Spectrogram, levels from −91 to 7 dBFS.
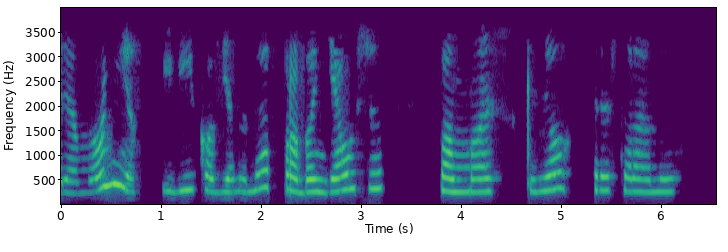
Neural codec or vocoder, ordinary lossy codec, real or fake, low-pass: codec, 16 kHz, 4 kbps, X-Codec, HuBERT features, trained on balanced general audio; MP3, 32 kbps; fake; 3.6 kHz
